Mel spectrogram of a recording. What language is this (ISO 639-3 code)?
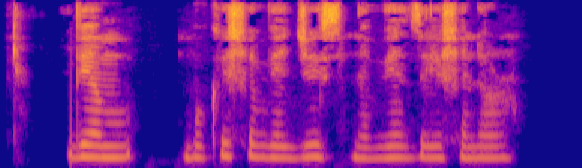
swa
